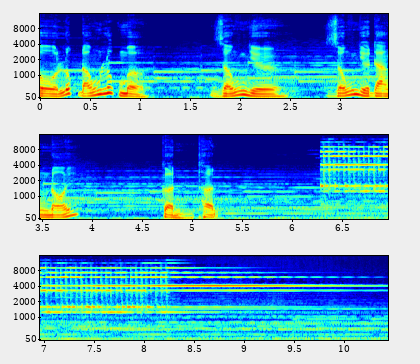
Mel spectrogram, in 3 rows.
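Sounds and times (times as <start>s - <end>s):
speech: 0.0s - 4.0s, 4.7s - 5.4s
telephone bell ringing in a rapid trill: 6.2s - 10.4s.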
